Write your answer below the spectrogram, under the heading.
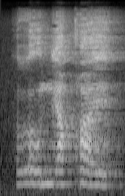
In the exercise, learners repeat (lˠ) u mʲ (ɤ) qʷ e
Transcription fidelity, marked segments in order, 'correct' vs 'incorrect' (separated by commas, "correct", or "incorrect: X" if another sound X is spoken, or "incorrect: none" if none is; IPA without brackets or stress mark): correct, correct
